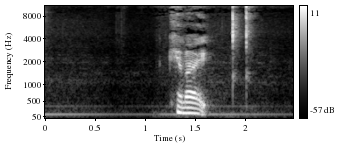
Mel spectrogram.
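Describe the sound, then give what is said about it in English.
Two quick, light clicks of the control button on a mist humidifier follow a brief vocal sound, set against a steady low electrical hum. “Well, I've clicked it once. I've clicked it twice. Let's click it a third time.”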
